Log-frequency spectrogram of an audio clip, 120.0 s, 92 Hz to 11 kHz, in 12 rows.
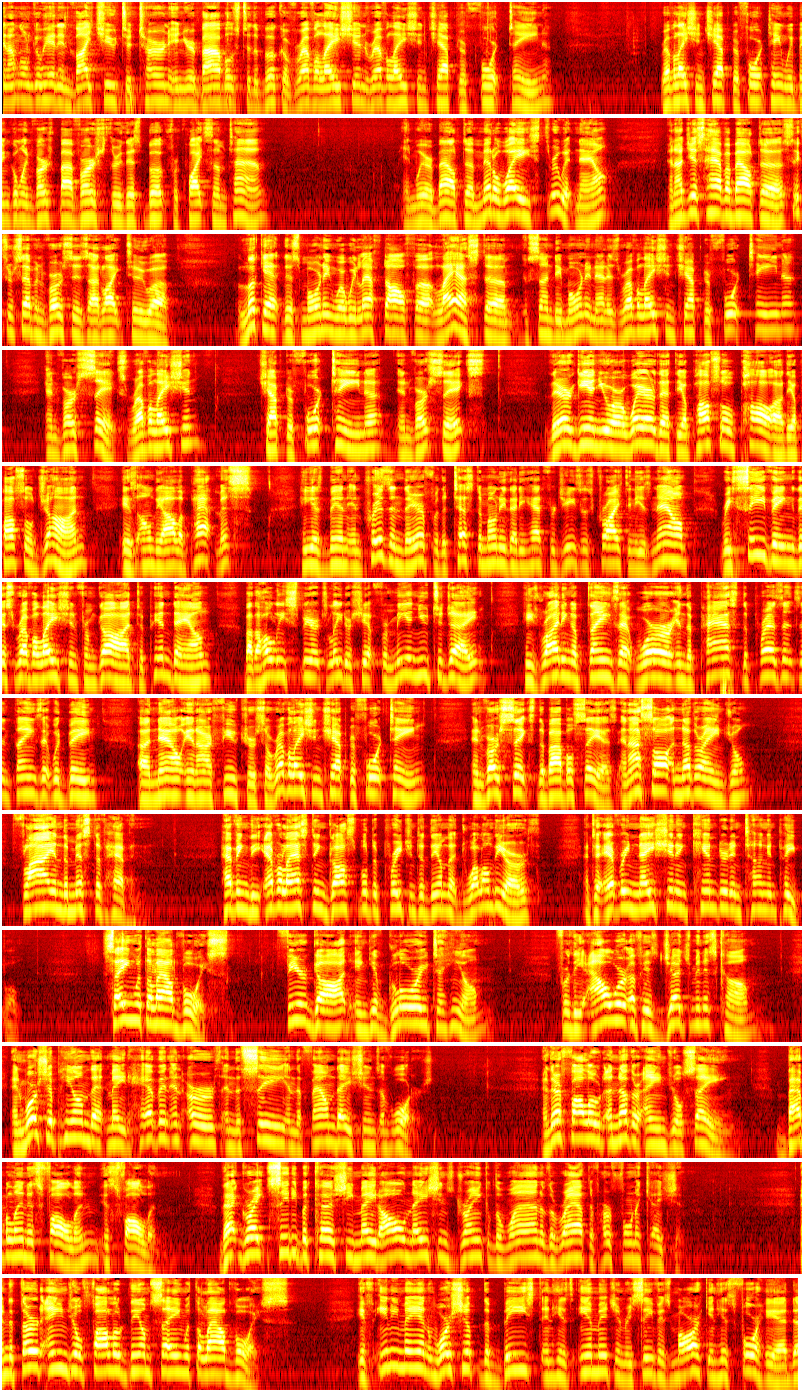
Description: Bible Text: Revelation 14:6-13 | Preacher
